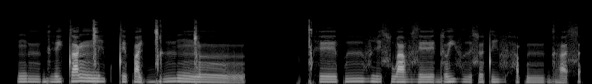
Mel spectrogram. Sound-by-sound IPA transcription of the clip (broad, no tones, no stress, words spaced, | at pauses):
ŋʉːɡʱejtaŋŋ͡ǀiːp tepaj ɡ͡ǀɨːŋ ŋ͡ǀɵː | ǀʰeːpɨːvɦis wavzeːdɵjvɨːs ɵtivhap ʉːɡʱas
